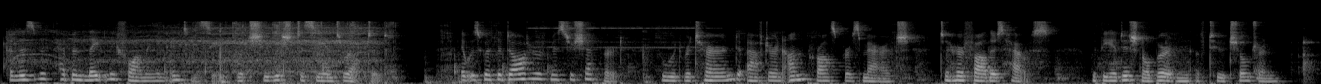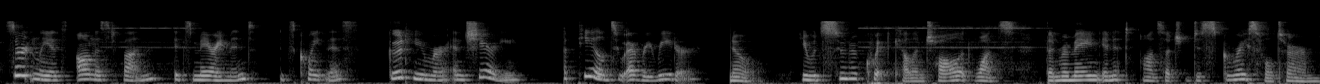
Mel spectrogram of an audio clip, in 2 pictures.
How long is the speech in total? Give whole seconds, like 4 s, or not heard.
26 s.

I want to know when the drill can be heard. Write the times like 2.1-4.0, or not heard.
0.0-4.0.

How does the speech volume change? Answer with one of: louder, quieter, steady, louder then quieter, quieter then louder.
steady.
